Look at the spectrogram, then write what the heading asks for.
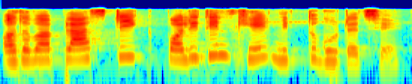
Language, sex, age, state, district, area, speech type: Bengali, female, 30-45, West Bengal, Paschim Bardhaman, urban, spontaneous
